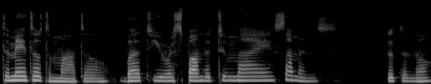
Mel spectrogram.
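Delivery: very bad, terrible put-on French accent. A character speaks to another who answered the summons, in a very bad french accent. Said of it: "before I do this very bad French accent".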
